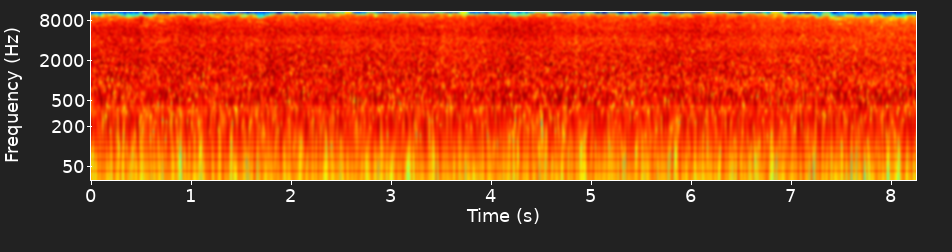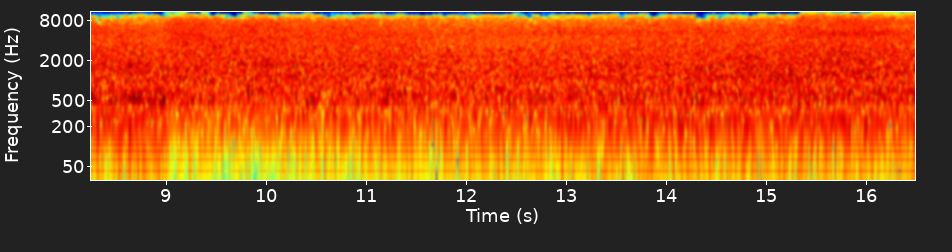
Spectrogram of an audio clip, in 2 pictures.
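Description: Ocean surf: waves breaking and washing up a beach, a steady rushing noise.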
